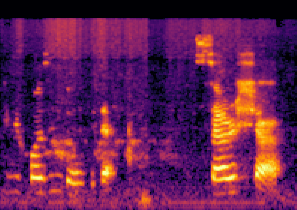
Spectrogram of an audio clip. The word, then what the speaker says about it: Saoirse: O nome dela é Sersha Ronan.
